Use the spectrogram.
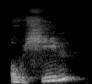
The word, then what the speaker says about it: Oisín: So that apparently means Oisín, and the other one is Róisín. That's how you pronounce the two.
